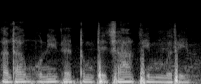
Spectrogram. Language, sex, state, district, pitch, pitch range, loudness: Karbi, male, Assam, Karbi Anglong, 115 Hz, 110-115 Hz, -19 LUFS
